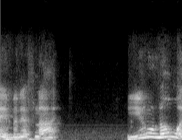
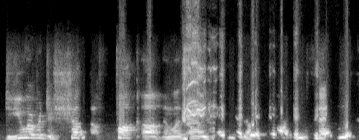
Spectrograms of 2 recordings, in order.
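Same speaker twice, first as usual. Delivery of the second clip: snapping outburst, higher and louder; retold snapping; 6 semitones higher, 4 dB louder than usual. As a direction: snap at the coworker who keeps interrupting. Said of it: "I snapped".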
